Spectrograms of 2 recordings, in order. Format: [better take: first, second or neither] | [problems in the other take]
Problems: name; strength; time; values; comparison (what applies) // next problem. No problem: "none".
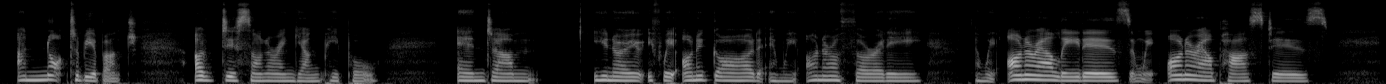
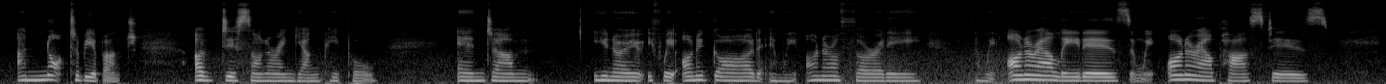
first | wind noise on the microphone; occasional gusts; 25 dB below the speech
